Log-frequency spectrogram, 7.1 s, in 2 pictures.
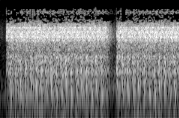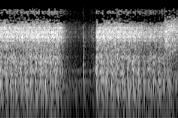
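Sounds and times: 
police riot guns firing: 0.0s - 7.1s.

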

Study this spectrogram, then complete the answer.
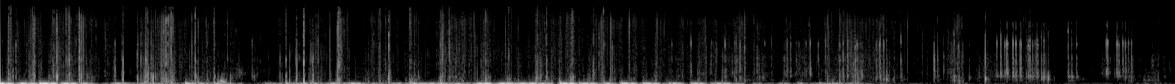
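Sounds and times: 
ASMR ear treatment crinkling, crunching and tearing: 0.0s - 11.7s.

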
